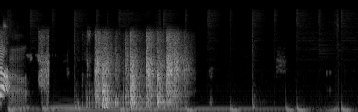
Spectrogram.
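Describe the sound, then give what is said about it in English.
A pigeon striking a window: a sudden thump with a rush of flapping bursts, followed by a few softer knocks and taps. A voice is briefly audible at the start. “A fucking pigeon there flew into my window.”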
